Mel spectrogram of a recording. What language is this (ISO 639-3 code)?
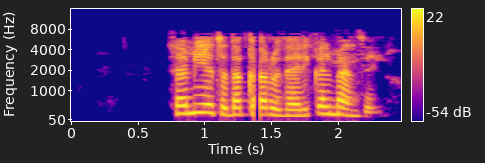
ara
